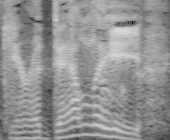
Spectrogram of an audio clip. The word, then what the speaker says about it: Ghirardelli: You could have had a Ghirardelli. Is that how you say it? – Mm-hmm. – No, you say Ghirardelli.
